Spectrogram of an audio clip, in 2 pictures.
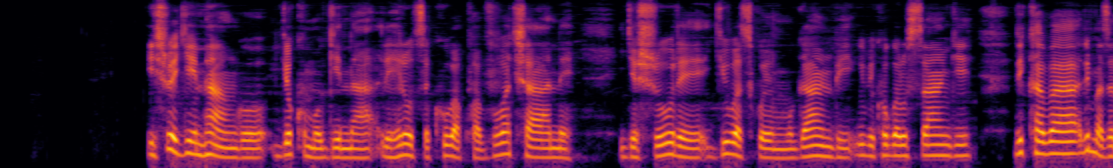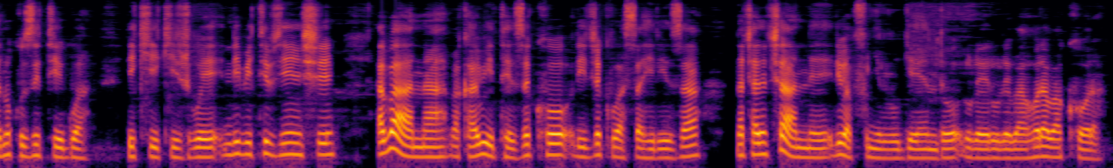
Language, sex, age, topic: Rundi, male, 50+, education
